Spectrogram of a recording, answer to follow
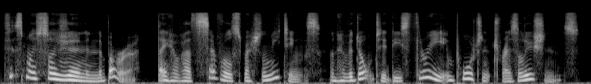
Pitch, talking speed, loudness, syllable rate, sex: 200 Hz, 195 wpm, -19 LUFS, 6.2 syllables/s, female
